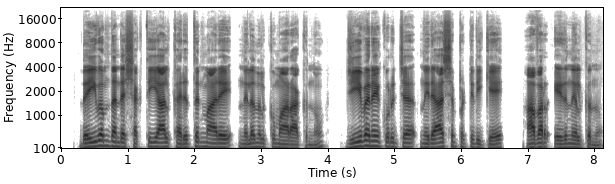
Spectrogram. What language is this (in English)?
Malayalam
